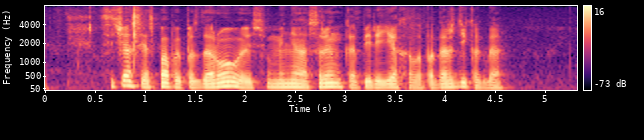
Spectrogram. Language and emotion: Russian, neutral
